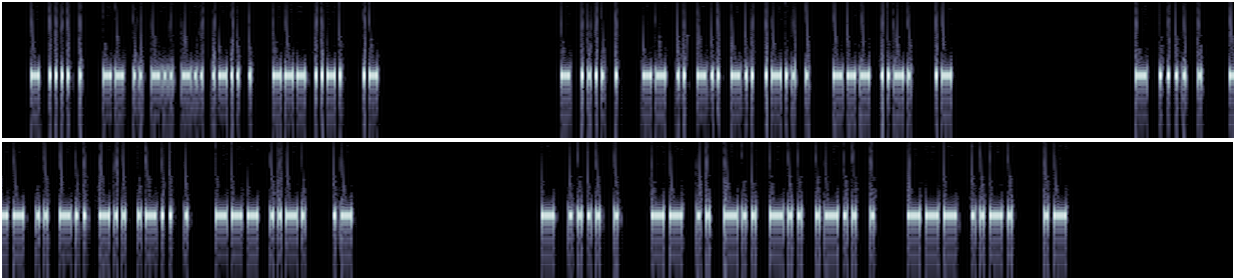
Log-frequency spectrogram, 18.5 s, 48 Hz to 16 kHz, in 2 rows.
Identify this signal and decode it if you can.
Morse code, heard as a keyed tone, about 44 wpm, 700 Hz. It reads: THE MIDDLE OF A THE MIDDLE OF A THE MIDDLE OF A THE MIDDLE OF A
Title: Speed-Racing - Sets of 4 Words 35wpm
